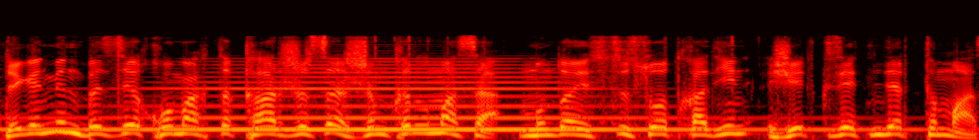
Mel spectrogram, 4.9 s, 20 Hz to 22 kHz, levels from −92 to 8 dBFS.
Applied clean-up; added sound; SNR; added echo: none; Wind instrument, woodwind instrument; 4 dB; none.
